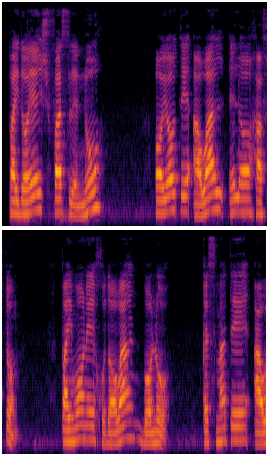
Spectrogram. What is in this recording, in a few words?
dari, drama; dari gnn nt drama; genesis 9 1-9 changes after flood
